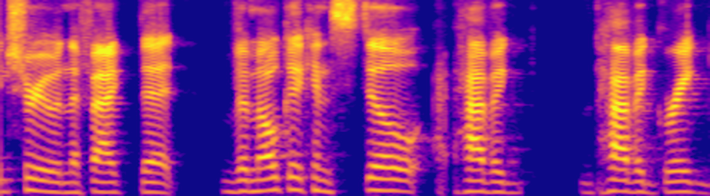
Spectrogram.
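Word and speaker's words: Vejmelka: Veg Karel Vamelka. Vamelka. There you The go, The Vamelka. J is silent.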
